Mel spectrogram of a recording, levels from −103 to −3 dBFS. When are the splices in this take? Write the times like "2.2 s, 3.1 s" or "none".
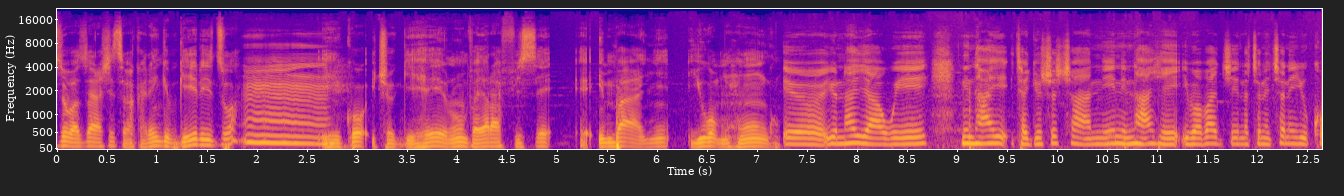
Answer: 7.2 s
